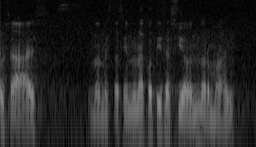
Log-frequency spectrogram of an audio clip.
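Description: Medium pitch from a man amid noticeable background noise. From Colombia, Ibagué (Tolima). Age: 20s. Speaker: music producer. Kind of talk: casual chat.

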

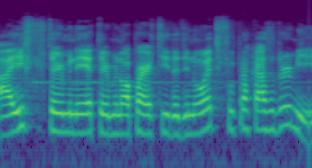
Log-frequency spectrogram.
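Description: A man with an unremarkable speaking voice talks at a fairly quick pace and a fairly high pitch, with ordinary pitch variation, against a quiet background. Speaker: podcast co-host. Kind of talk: casual chat.

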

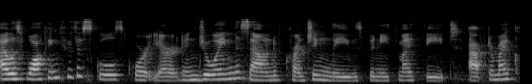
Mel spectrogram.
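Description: Pitch variation here is ordinary. The voice is an unforced reading voice.

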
